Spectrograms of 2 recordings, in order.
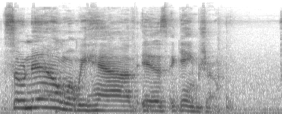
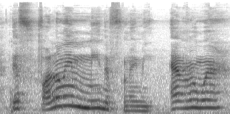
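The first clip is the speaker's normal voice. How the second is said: [name] impression; 7 semitones higher, 4 dB louder than usual. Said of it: "that's my [name]".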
